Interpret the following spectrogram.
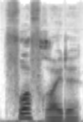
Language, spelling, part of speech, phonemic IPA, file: German, Vorfreude, noun, /ˈfoːa̯fʁɔɪ̯də/, De-Vorfreude.ogg
- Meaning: joyful anticipation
